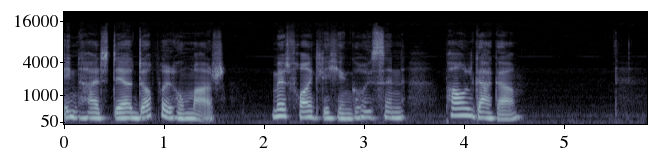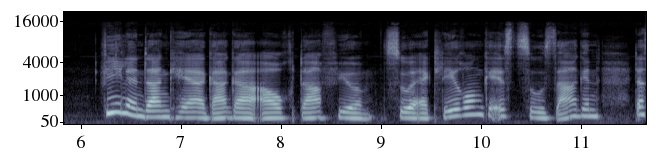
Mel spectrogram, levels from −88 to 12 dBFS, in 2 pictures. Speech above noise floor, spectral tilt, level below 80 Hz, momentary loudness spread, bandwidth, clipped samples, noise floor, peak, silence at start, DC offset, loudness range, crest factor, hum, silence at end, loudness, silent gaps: 38 dB; -5 dB/octave; -60 dBFS; 10 LU; 15.5 kHz; under 0.1%; -60 dBFS; -4 dBFS; 0 s; under 0.1%; 7 LU; 20 dB; none; 0 s; -22 LUFS; none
